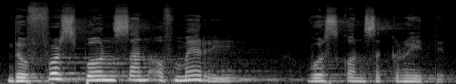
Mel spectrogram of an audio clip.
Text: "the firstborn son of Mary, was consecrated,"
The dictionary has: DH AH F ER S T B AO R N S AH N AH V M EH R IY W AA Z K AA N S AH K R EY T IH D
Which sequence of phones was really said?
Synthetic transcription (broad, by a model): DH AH F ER S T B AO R N S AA N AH F M EH R IY W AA S K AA N S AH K R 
